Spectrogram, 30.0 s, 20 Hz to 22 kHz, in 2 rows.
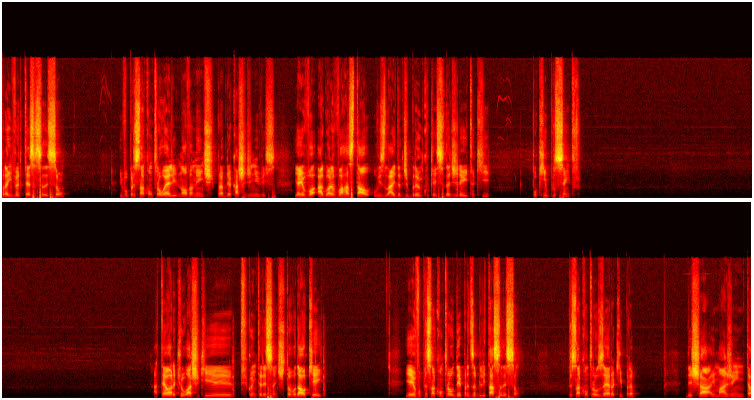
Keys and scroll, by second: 0.8 shift+super+i, 3.6 super+l, 24.7 super+d, 26.8 super+0.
